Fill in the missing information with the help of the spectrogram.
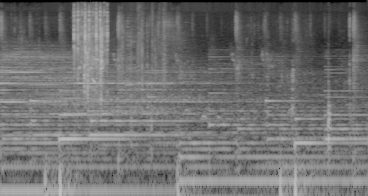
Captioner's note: camera clickng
